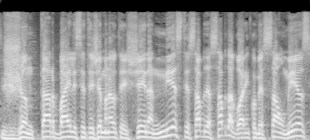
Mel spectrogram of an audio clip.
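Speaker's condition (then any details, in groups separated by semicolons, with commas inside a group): No condition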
